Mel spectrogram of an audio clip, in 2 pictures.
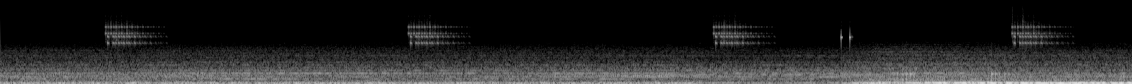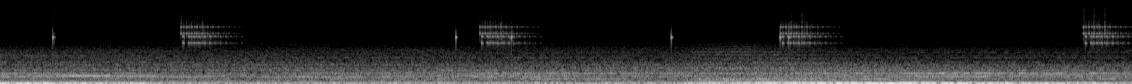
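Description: A sonar beeps in short, high pings every few seconds.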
